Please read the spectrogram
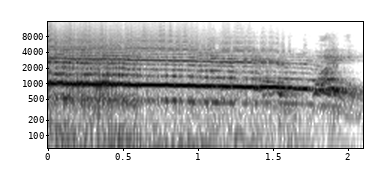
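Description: Children screaming a long, high cheer together, very loud, its pitch sliding slowly down before it breaks off near the end.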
